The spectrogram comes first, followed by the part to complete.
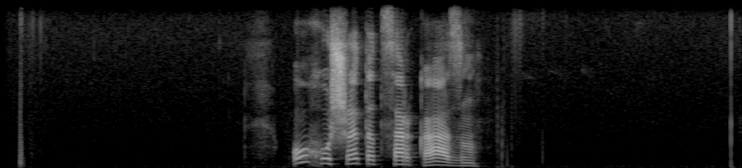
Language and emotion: Russian, angry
